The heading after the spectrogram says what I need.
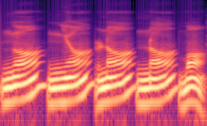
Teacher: ଏଇ ପାଞ୍ଚଟିକୁ ଅନୁନାସିକ ବା ନାସିକ୍ୟ ବର୍ଣ୍ଣ କହନ୍ତି, କାରଣ ଏଗୁଡାକୁ କହିଲା ବେଳେ ନାକରୁ ବି କିଛି ପବନ ବାହାରେ।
